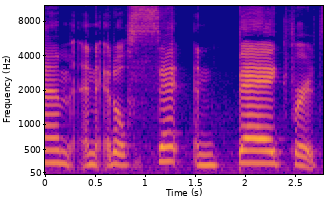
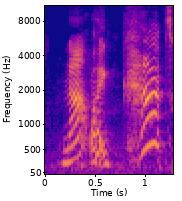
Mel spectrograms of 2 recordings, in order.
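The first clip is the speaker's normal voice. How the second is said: impassioned, piercing, shrill outburst; 7 semitones higher than usual. Reading a story aloud, voicing the mouse's cry, shrill and passionate. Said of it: "cried the mouse, in a shrill, passionate voice".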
